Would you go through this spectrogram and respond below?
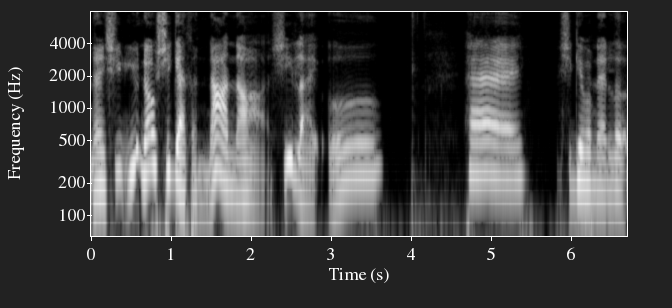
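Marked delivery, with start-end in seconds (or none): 3.0-5.4 put-on seductive voice. Retelling how Eve approaches her husband: seductive voice as Eve. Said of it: "that seductive look".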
